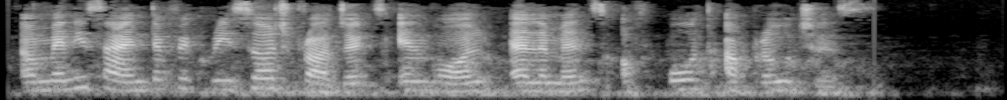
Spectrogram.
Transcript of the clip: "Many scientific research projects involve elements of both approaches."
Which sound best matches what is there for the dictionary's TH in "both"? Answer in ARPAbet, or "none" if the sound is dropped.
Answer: T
